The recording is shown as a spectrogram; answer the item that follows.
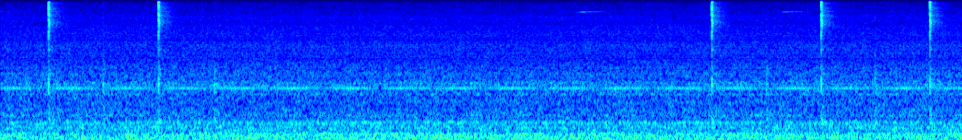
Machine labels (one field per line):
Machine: valve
